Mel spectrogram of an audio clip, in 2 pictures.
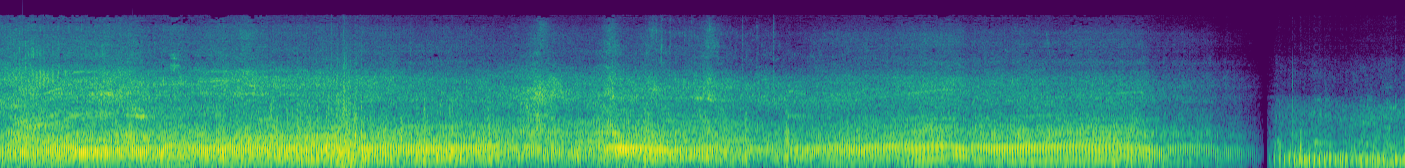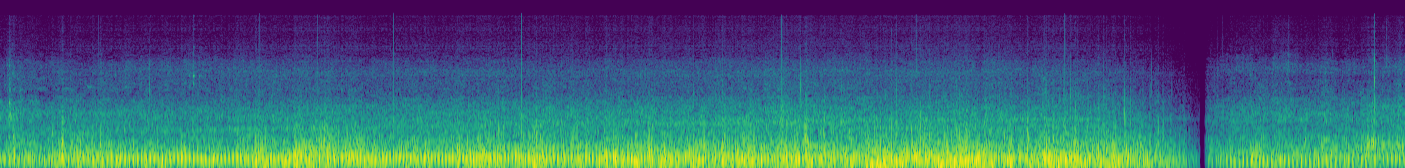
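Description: Motorcycle engine running while riding, its pitch rising and falling with changes of speed for the first dozen seconds. After two brief breaks in the recording, it settles into a steadier low drone.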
